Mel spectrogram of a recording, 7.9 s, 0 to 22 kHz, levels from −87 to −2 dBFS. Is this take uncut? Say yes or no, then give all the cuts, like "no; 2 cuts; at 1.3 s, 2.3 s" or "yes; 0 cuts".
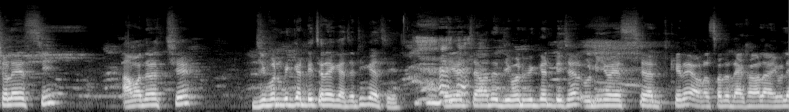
yes; 0 cuts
